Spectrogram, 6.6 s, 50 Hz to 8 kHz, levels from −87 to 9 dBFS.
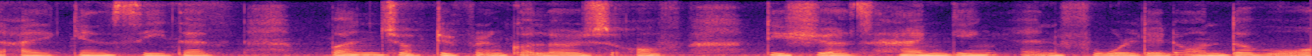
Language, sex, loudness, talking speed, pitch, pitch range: English, female, -14 LUFS, 145 wpm, 215 Hz, 205-230 Hz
